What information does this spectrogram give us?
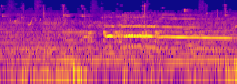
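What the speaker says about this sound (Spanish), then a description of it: "disfrutando del gallo por aquí, que también está feliz" A rooster crows once, not far off, its drawn-out call rising over a background of outdoor noise and low rumble.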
